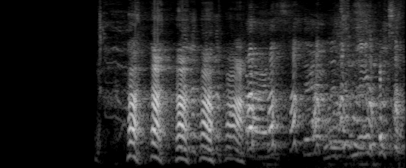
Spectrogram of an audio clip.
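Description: A woman laughs loudly and heartily.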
